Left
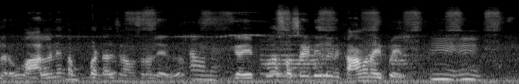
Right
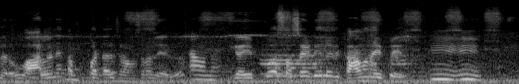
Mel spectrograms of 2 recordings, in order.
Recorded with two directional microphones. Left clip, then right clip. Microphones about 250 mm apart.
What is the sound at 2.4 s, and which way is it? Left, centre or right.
Speech, centre.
